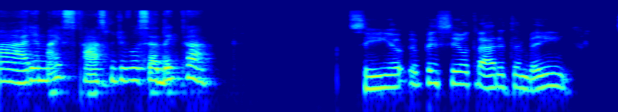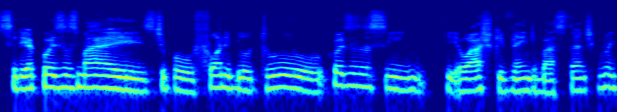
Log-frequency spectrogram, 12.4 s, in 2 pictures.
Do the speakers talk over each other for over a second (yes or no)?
no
